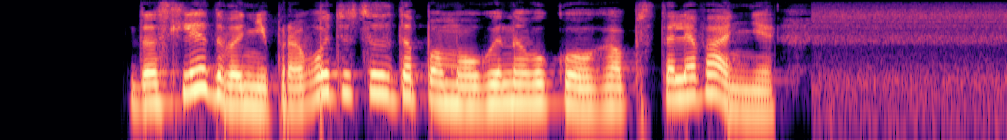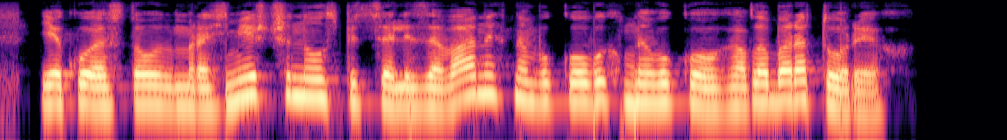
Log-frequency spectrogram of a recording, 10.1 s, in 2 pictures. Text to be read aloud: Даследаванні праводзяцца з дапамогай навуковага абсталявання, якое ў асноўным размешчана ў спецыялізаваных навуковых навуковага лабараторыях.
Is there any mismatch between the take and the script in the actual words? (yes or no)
no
